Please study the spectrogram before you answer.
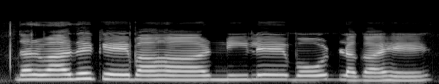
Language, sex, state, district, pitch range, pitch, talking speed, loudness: Hindi, female, Madhya Pradesh, Bhopal, 205-225 Hz, 215 Hz, 80 wpm, -13 LUFS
